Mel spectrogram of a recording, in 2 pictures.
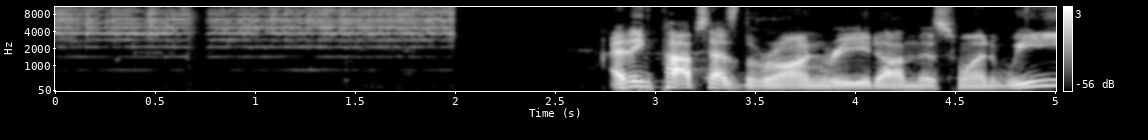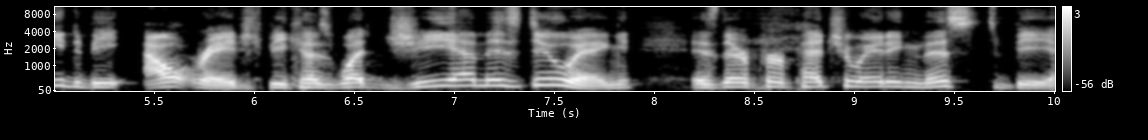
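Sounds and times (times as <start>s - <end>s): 
harsh electronic consumer alarm buzzer: 0.0s - 2.1s
speech: 2.8s - 9.9s.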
